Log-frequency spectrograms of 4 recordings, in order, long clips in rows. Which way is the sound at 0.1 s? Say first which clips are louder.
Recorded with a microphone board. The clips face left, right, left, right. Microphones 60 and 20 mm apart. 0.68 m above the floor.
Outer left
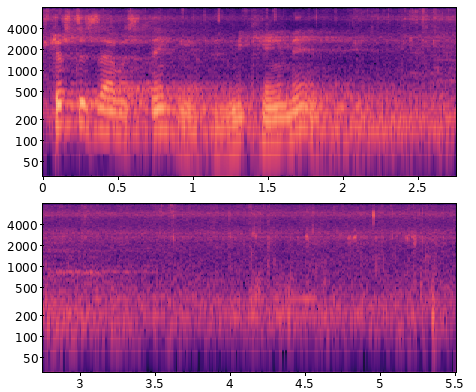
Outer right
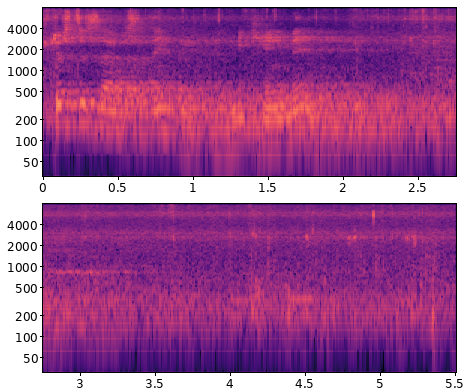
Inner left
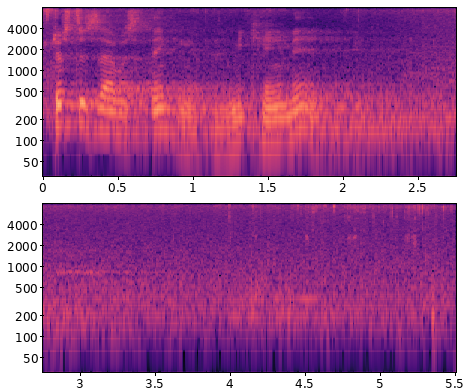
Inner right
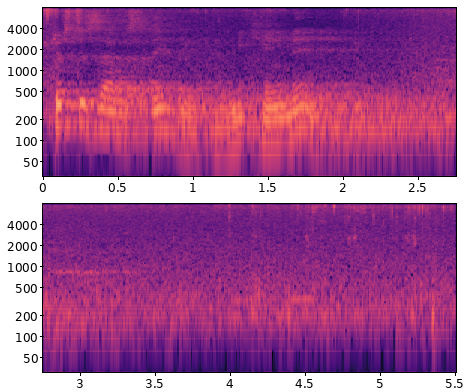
Outer left 10 dB, inner left 2 dB; 40° left (ahead or behind).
